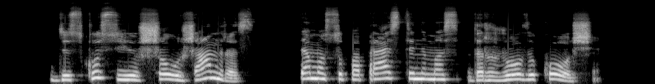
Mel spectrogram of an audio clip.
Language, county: Lithuanian, Vilnius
